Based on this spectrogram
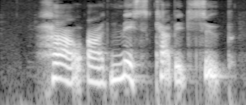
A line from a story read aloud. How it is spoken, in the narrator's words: said Daisy in a cold, hard voice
